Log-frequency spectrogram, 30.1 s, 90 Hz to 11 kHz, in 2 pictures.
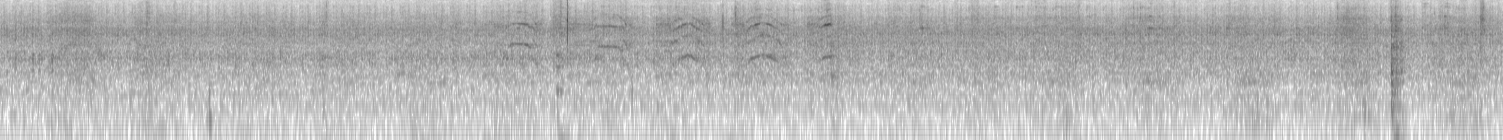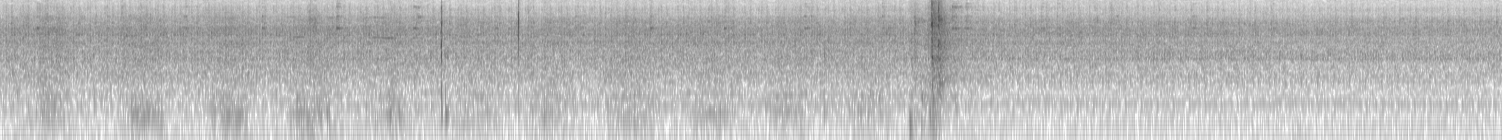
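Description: Toyota Land Cruiser HJ60's diesel engine running steadily while it drives its PTO winch. A sharp knock comes about halfway through and another about ten seconds later, with irregular low knocking in between.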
